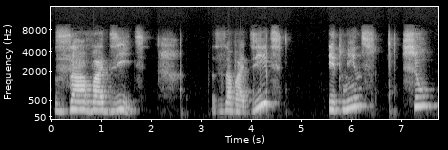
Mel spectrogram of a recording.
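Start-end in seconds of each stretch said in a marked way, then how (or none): 0.1-4.6 "Заводить" drawn out very slowly, syllable by syllable; slow model word. Shown as a demonstration. Teacher modelling a new word for the class. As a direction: say "Заводить" slowly so students can copy. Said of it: "Very interesting expression".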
